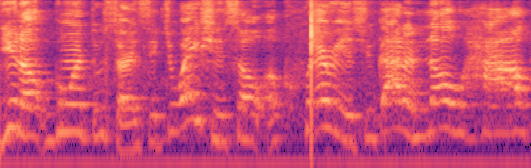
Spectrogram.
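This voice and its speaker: Her tone is animated, and the woman keeps a moderate pace. Noticeable background noise and audible room echo fill the recording. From US South. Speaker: tarot reader. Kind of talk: tarot reading. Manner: animated, casual.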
